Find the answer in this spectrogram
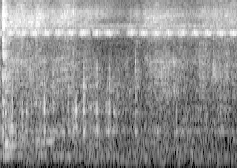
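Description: A steel ladle stirring thick payasa in a stainless-steel pot: faint scraping with a scatter of light clicks of metal on metal.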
